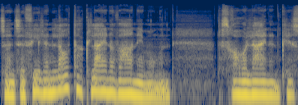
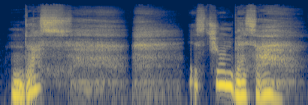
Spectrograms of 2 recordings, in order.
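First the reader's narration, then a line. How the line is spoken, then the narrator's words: Panting, broken voice. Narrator (German): sagte eine Stimme, deren Worte durch Keuchlaute unterbrochen wurden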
